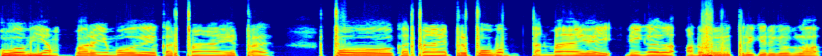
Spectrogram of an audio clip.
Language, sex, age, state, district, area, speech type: Tamil, male, 18-30, Tamil Nadu, Krishnagiri, rural, spontaneous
